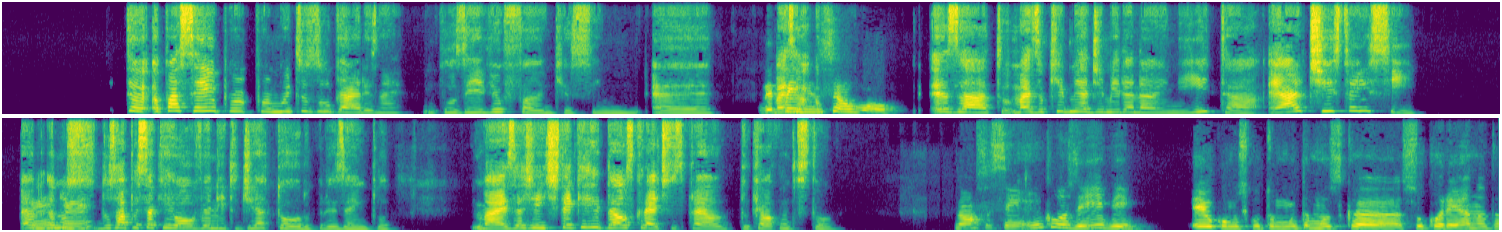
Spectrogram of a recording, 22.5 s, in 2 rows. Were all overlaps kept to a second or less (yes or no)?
yes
